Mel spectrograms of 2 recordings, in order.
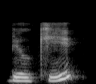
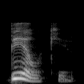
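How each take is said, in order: First: The ending is said fully, not reduced. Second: The ending is reduced as much as possible.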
